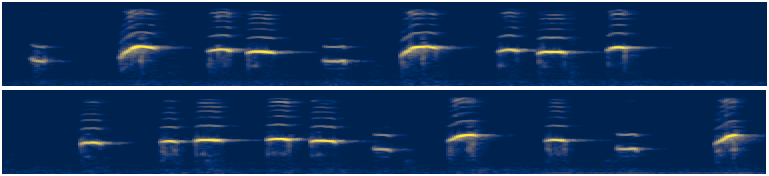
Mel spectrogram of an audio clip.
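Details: A male cockatiel kept as a pet sings with varied whistles, some swooping upward and others falling, in two bursts separated by a second-long pause. The notes are bright and clear, with no other sounds.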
